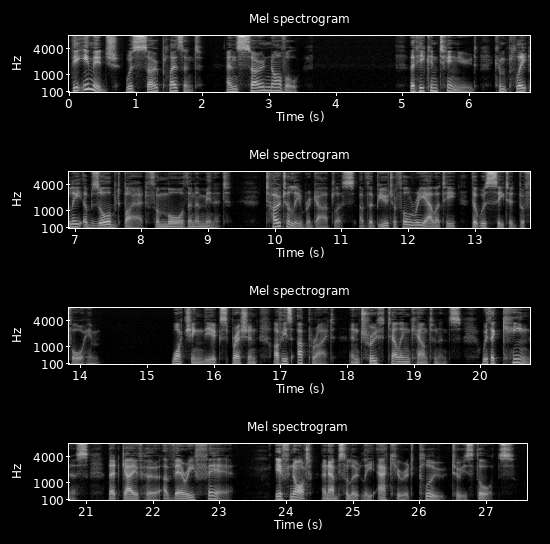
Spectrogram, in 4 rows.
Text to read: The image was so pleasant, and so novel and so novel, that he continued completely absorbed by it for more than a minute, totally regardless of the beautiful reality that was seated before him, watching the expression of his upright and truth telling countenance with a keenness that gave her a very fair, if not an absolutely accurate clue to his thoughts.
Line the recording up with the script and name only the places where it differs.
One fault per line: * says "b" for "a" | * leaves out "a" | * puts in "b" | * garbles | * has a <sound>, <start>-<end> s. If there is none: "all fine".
* leaves out "and so novel"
